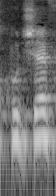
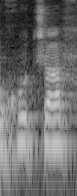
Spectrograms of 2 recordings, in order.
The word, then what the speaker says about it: Khrouchtchev: khrouchtchev alors vous verrez khrouchtchev ça se prononce coûte chef ou route chauffe c'est bon jeu là je j'ai toujours entendu les deux donc c'est khrouchtchev qui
